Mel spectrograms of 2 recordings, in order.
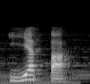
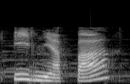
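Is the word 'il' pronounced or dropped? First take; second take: dropped; pronounced. First: The word il is dropped completely. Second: The word il is pronounced in full. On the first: This is casual spoken speech. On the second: This is standard speech.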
